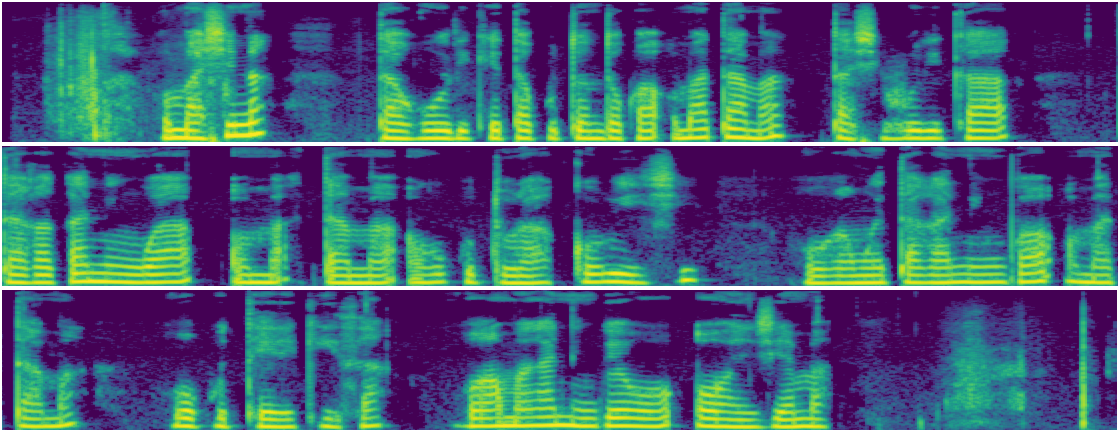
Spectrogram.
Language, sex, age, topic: Oshiwambo, female, 25-35, agriculture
